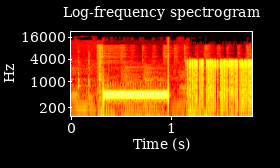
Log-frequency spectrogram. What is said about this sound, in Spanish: Bueno, ahí se está marcando.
